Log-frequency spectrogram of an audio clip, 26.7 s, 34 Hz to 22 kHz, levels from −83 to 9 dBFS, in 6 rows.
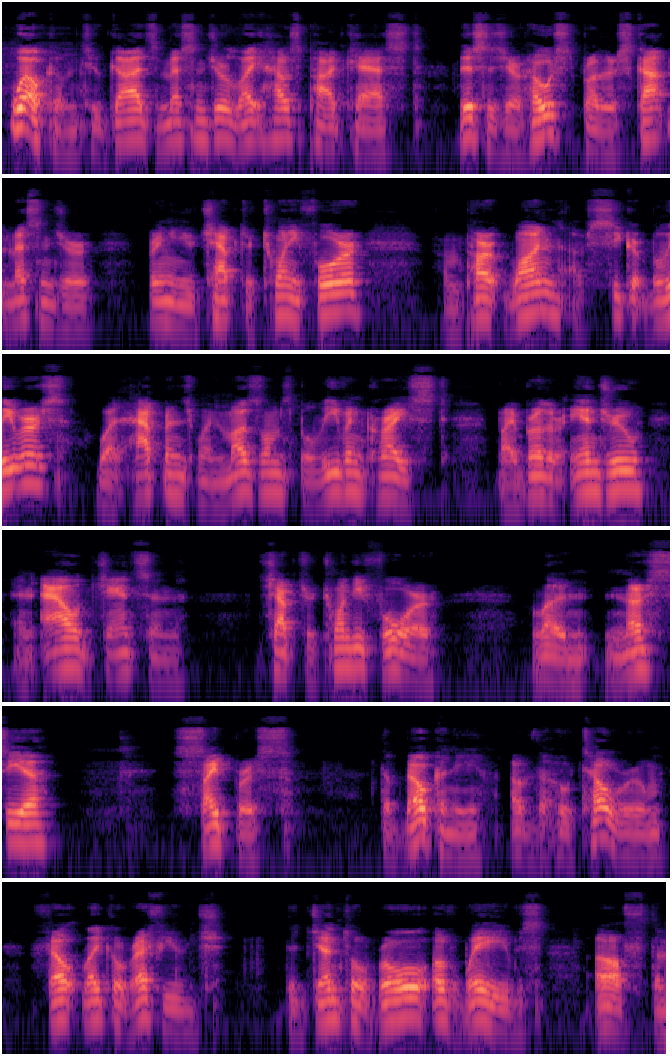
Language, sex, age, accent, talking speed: English, male, 30-49, American, 130 wpm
